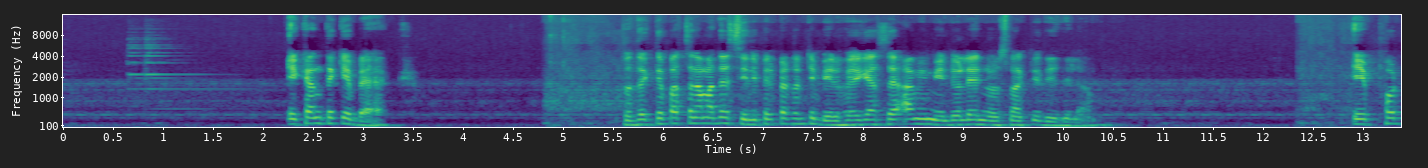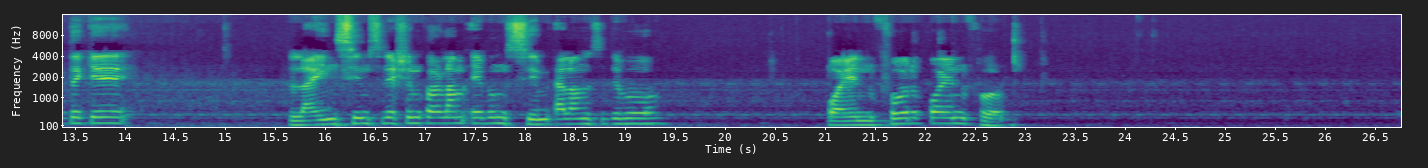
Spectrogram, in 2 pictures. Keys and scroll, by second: 12.3 Home, 21.2 Down, 21.6 KP_Decimal, 22.2 KP_4, 22.4 Down, 22.6 KP_Decimal, 23.1 KP_4, 23.4 Down.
